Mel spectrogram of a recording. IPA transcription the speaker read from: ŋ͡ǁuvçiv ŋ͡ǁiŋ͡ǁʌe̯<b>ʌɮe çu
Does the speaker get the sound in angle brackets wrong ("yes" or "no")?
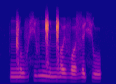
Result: yes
